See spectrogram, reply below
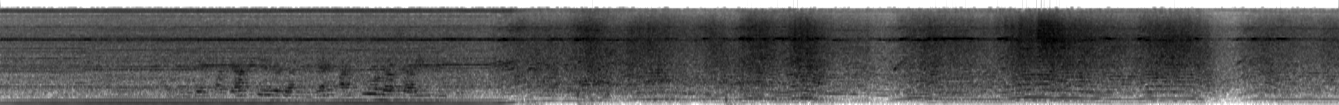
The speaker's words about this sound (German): Okay, jetzt starte ich den Motor mal. Also ich habe ihn da festgesetzt, also nicht, dass er nach oben kann.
